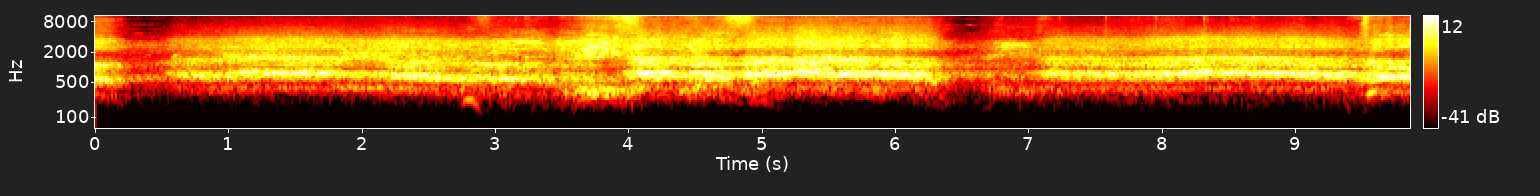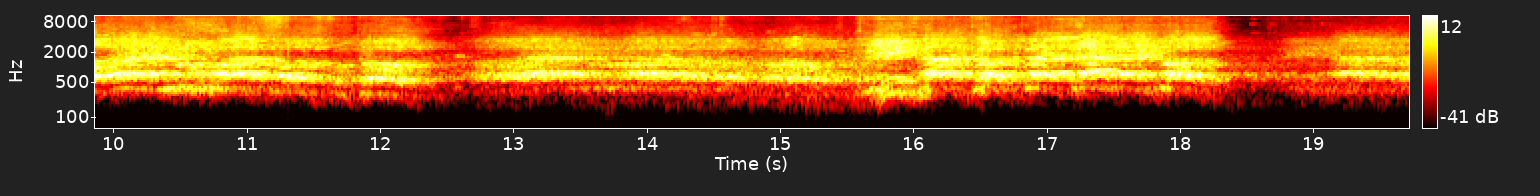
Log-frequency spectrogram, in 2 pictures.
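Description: A large crowd of fans sings a loud chant in unison in a big echoing stadium.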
